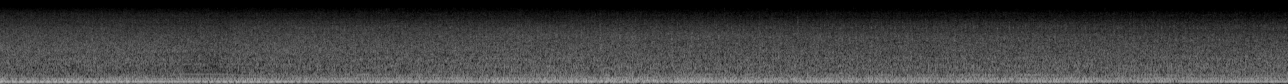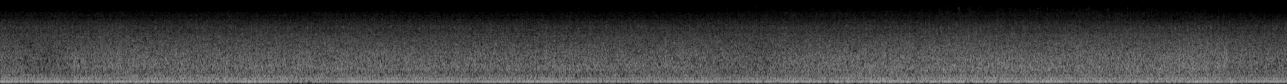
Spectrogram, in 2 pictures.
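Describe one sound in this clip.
A propeller aircraft engine drones loudly and steadily.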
